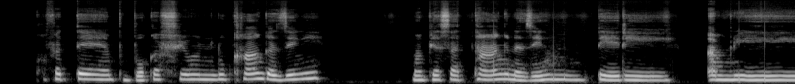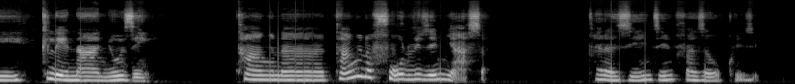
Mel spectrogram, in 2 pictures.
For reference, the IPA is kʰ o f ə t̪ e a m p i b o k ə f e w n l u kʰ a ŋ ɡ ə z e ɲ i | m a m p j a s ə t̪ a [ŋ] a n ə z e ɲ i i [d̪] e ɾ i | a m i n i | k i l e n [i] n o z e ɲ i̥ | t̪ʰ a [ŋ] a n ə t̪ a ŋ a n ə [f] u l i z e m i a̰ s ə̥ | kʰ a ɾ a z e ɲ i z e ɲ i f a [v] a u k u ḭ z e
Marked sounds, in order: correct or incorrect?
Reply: correct, incorrect: t̪, incorrect: a, correct, correct, incorrect: z

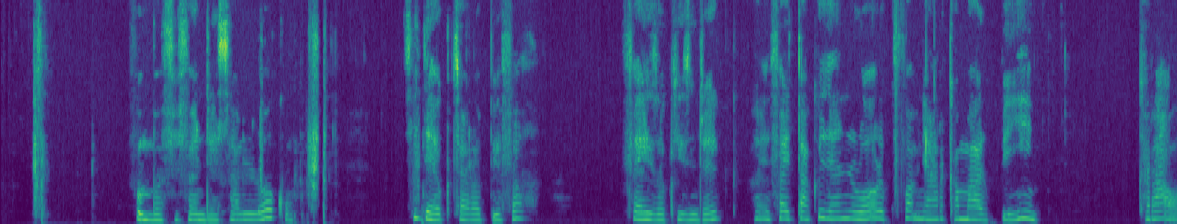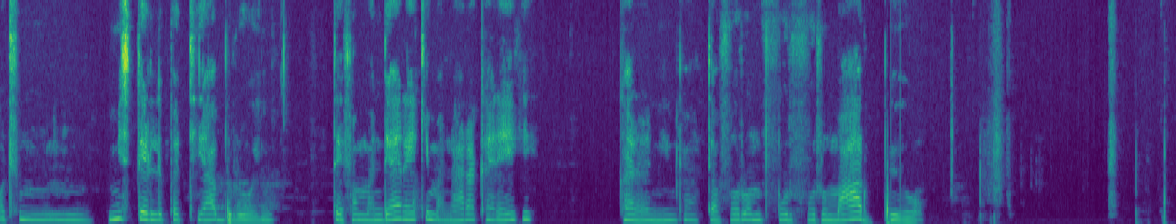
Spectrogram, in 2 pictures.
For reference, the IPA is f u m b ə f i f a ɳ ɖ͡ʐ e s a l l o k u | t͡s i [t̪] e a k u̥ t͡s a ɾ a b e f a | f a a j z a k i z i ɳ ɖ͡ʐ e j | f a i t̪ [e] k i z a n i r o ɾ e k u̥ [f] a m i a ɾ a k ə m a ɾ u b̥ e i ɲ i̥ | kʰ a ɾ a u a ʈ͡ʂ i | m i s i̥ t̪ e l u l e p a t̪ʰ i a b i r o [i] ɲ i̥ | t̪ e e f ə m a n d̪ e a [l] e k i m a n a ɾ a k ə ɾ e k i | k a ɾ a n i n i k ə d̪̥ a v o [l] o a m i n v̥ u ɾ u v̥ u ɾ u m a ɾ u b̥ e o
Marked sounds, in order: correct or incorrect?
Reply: incorrect: d̪, incorrect: a, correct, correct, incorrect: ɾ, incorrect: ɾ

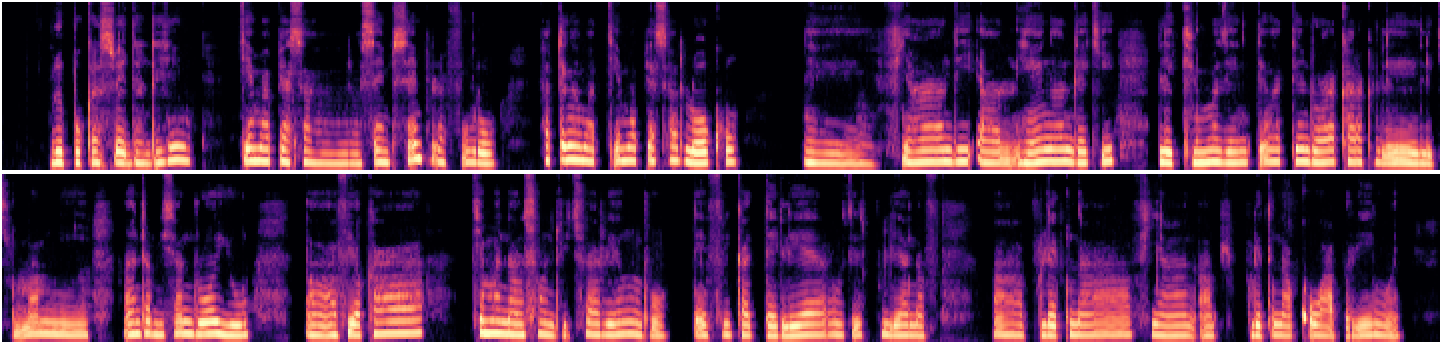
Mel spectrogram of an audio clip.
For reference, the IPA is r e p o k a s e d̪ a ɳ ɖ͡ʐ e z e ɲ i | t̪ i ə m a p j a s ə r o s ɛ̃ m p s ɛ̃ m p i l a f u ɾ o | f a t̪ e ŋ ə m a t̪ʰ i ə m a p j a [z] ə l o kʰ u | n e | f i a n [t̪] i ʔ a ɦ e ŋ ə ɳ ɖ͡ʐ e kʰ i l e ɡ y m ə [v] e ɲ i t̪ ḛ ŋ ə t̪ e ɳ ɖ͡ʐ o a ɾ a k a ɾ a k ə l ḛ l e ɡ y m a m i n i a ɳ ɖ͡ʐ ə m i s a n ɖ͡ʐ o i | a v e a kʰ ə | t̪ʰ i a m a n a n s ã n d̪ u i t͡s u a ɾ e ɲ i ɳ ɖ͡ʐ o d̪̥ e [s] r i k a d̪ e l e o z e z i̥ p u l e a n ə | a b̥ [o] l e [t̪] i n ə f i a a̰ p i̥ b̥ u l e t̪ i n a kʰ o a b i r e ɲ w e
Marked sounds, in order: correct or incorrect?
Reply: incorrect: s, incorrect: d̪, incorrect: z, incorrect: f, incorrect: u, correct

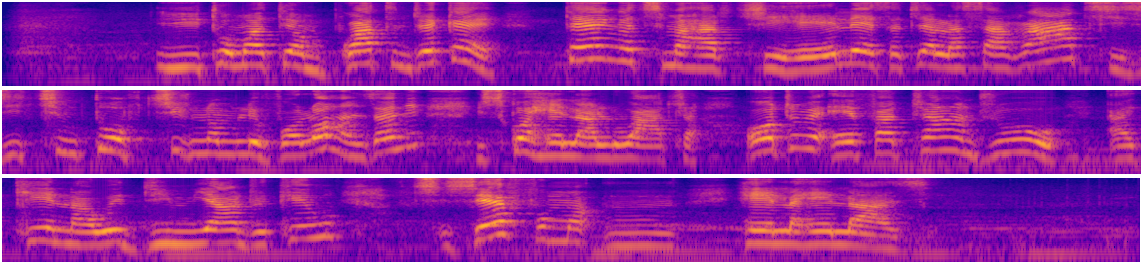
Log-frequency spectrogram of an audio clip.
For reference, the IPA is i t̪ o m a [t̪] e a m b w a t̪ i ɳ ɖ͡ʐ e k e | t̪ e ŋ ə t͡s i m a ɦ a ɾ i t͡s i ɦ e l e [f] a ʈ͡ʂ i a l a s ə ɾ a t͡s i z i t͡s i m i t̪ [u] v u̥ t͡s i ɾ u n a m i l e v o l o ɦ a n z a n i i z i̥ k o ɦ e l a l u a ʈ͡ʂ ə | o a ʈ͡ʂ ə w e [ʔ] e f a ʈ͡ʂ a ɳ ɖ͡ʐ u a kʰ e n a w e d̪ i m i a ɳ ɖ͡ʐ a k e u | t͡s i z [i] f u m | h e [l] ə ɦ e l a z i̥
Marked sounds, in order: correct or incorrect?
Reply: correct, incorrect: s, incorrect: o, correct, incorrect: e, correct

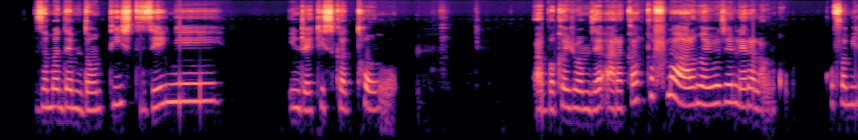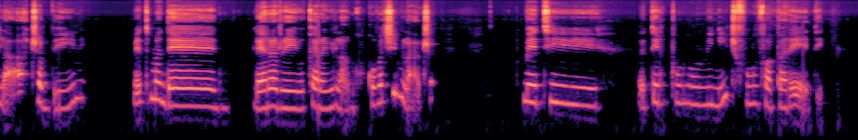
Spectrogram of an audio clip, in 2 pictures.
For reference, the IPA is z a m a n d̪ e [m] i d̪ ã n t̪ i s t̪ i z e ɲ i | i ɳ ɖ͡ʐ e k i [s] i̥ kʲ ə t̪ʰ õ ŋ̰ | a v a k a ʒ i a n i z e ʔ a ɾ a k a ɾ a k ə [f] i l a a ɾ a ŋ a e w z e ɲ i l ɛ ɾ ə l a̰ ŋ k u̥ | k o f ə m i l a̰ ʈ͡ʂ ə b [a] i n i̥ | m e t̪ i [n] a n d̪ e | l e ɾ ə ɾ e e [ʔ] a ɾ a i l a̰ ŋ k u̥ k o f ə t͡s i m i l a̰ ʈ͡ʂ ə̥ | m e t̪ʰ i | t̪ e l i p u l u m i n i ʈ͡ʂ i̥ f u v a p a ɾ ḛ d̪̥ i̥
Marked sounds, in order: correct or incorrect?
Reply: correct, correct, correct, incorrect: e, incorrect: m, incorrect: k

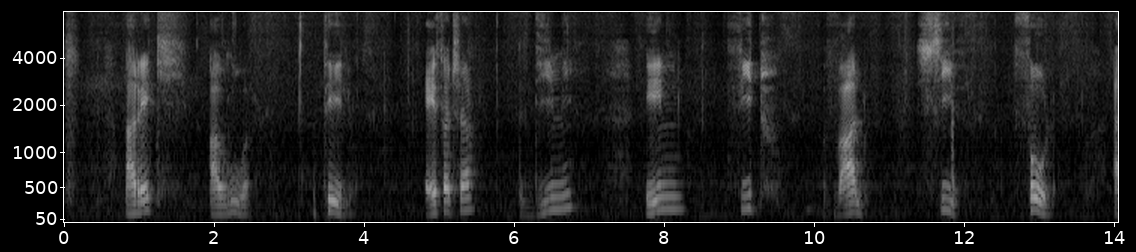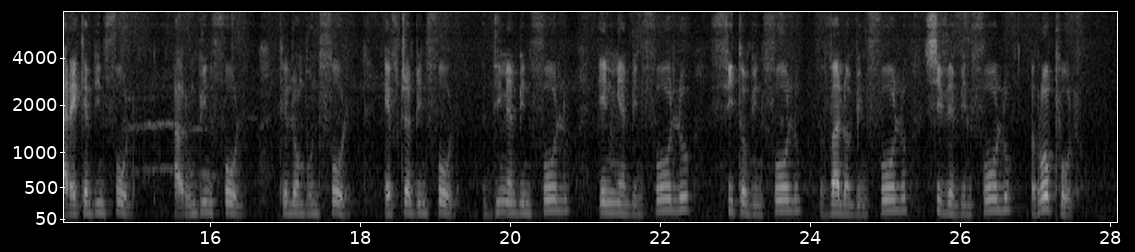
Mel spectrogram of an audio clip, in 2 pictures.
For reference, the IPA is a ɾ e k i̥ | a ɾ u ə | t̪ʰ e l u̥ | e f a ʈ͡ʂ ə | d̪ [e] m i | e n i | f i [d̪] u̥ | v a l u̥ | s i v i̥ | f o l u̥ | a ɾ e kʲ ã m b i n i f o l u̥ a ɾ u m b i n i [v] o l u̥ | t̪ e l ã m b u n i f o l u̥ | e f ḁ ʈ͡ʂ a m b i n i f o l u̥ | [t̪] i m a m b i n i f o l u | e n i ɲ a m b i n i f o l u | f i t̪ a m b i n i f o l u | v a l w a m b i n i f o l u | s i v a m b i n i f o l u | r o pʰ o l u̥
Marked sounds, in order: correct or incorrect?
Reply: incorrect: i, incorrect: t̪, incorrect: f, incorrect: d̪

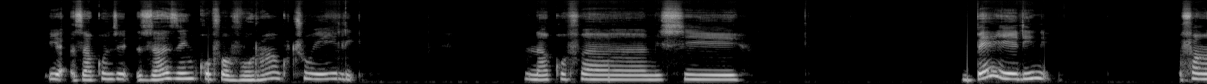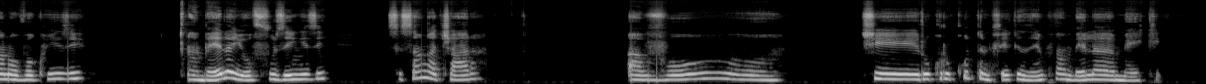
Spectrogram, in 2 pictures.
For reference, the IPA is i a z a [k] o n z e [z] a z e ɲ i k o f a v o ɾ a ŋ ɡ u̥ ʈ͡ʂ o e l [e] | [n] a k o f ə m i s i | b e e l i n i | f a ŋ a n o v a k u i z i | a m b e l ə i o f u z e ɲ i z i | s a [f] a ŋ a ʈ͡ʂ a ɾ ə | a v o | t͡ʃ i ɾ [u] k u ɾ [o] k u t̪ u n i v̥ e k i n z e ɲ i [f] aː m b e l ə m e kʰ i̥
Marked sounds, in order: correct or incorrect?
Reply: correct, correct, incorrect: i, correct, incorrect: s, correct, incorrect: u, correct

